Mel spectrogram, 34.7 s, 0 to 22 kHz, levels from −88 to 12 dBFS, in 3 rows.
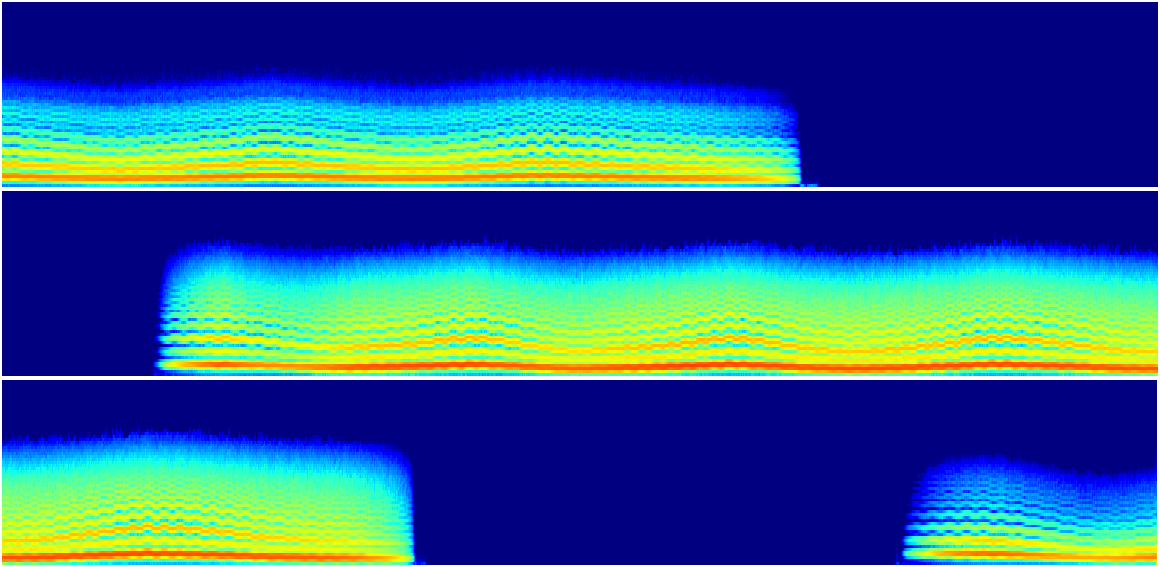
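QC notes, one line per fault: No faults heard anywhere in these sounds.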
